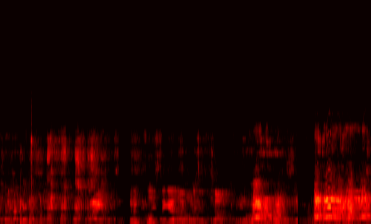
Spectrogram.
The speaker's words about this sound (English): I found a video that's called Shiba Inu Scream Off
